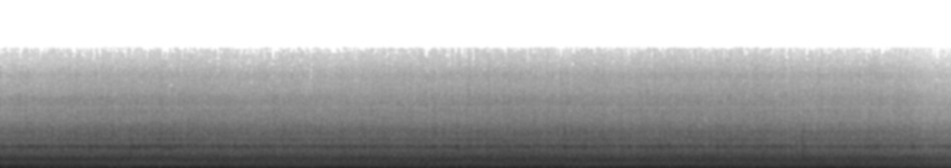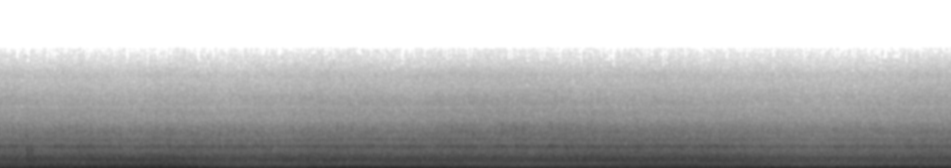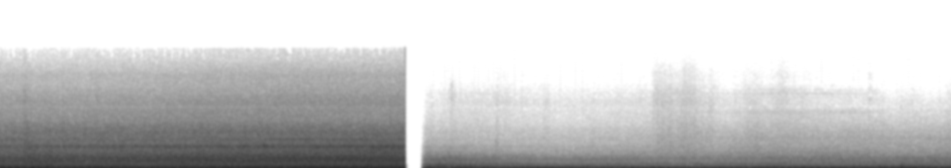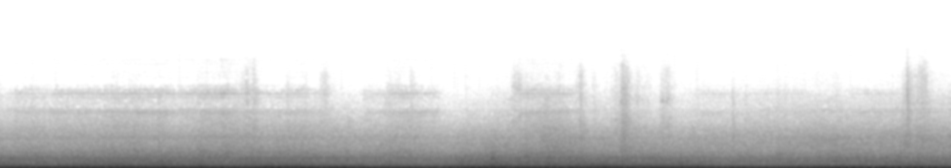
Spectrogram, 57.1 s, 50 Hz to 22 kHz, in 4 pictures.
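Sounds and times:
ship machinery humming: 0.0s - 57.0s.

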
